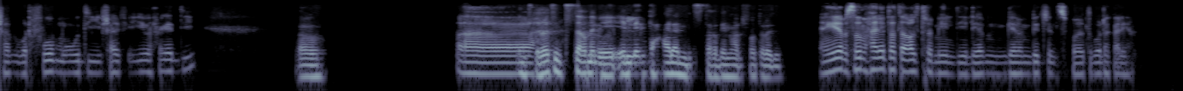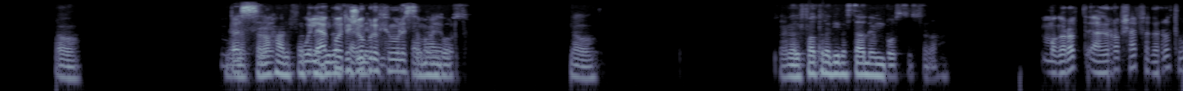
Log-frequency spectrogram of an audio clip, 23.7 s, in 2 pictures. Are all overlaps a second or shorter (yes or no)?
no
